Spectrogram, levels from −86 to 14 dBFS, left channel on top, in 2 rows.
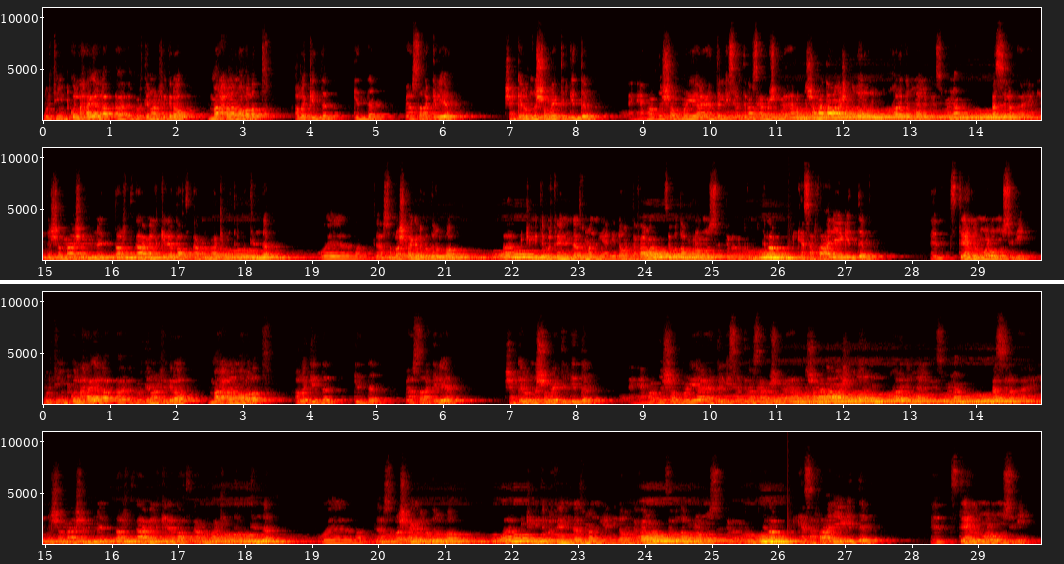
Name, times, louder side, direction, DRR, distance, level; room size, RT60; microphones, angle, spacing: voice 1, 0.0-2.1 2.5-3.4 3.8-4.3 4.7-5.0 5.4-6.1 6.9-8.2 8.9-13.8 14.2-18.4 19.1-21.1 21.9-27.4 28.3-29.7, left 2 dB, 45° left, 2 dB, 0.4 m, -34 dB
sound 1, 9.6-9.7 10.0-26.1, right 1 dB, 60° right, 0.4 m, -32 dB
2.4 x 2.2 x 2.5 m, 0.88 s
head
